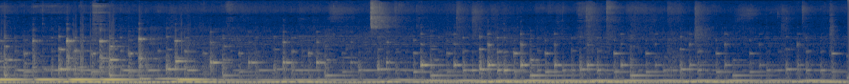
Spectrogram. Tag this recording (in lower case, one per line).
playing marimba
